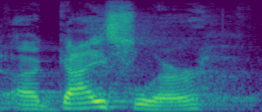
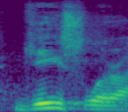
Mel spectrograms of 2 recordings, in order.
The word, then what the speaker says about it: Geisler: So, Norman Geisler, pronounced, if you pronounce his name in German, E-I, it's be a long I. Geisler, I guess, would be maybe the English.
